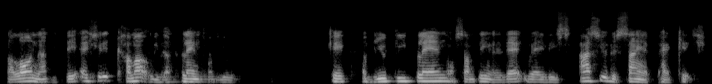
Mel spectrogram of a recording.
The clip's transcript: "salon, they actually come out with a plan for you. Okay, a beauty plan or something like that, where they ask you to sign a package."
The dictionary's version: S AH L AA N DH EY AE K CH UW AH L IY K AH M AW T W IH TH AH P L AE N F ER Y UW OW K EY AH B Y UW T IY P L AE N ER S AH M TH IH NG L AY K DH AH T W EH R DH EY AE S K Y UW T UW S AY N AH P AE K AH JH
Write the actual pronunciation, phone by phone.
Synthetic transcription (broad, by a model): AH L AA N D EY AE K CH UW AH L IY K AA M AW T W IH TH AH P L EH N F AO Y UW OW K EY AH B Y UW T IY P L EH N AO S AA M T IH NG L AY K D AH T W EH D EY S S Y UW T UW S AY N AH P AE K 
